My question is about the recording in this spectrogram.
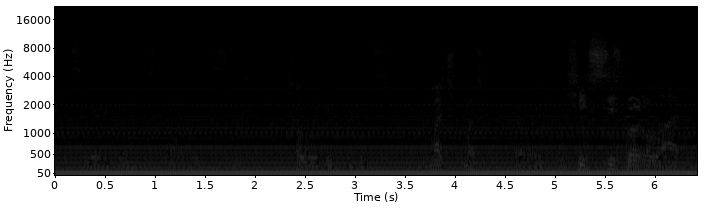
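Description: Steady electrical mains hum throughout, low in level, with faint, indistinct talking underneath, mostly in the second half.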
